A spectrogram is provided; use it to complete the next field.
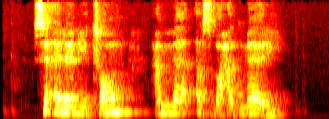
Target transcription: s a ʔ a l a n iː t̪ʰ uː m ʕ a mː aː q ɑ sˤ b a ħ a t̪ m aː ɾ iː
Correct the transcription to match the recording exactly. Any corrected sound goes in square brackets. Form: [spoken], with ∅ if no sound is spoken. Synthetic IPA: s a ʔ a l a n iː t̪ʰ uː m ʕ a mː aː [ʔ] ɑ sˤ b [ɑ] ħ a t̪ m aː ɾ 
